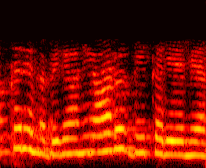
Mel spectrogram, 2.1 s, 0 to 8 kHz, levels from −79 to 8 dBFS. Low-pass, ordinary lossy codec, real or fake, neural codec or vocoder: 7.2 kHz; AAC, 16 kbps; fake; codec, 44.1 kHz, 2.6 kbps, SNAC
